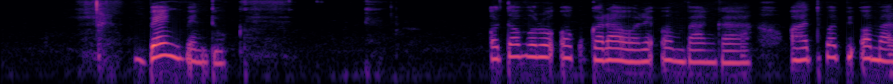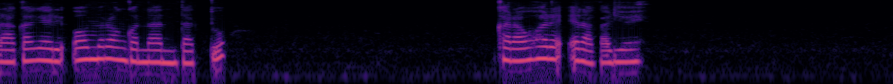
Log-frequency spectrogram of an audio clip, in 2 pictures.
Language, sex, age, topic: Oshiwambo, female, 18-24, finance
